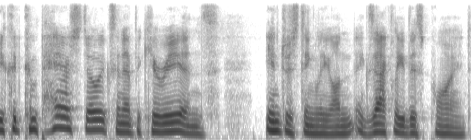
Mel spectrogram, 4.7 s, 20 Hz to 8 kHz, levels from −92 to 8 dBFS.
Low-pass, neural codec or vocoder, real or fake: 7.2 kHz; none; real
